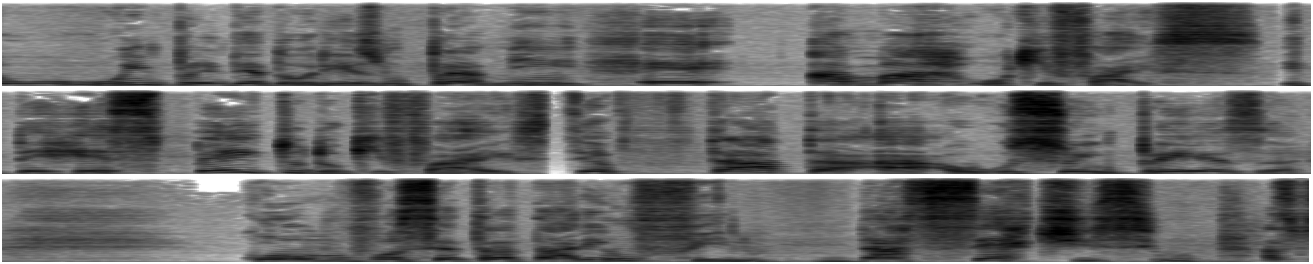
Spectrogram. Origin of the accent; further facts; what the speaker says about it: Minas Gerais, Brazil; Então eu venho da Vila Olavo Costa, eu tenho o maior orgulho.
